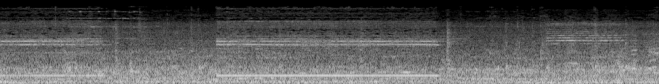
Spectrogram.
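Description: A horn sounding in long, steady blasts: one ending about a second in, a second lasting about two seconds in the middle, and a short one near the end, over constant street noise.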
